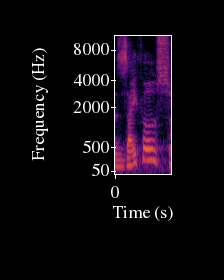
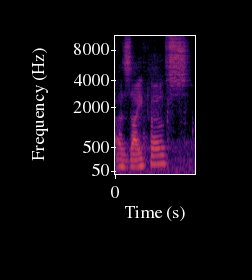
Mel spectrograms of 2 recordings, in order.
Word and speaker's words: Xiphos: A Xiphos, which is spelled with an X.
